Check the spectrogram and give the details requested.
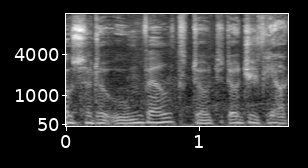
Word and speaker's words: Umwelt: that cool I think so yeah yeah you umelt yeah I was I was wondering it's spelled um uh but it's pronounced umelt um it's actually a really cool word meaning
